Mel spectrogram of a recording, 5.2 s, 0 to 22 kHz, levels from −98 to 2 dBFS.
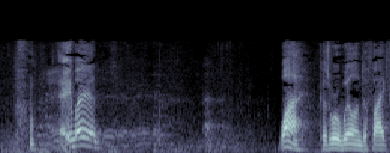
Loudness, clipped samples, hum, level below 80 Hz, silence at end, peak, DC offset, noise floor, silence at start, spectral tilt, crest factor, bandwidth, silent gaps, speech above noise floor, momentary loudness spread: -27 LUFS; under 0.1%; none; -62 dBFS; 0.05 s; -10 dBFS; under 0.1%; -67 dBFS; 0.2 s; -5.5 dB/octave; 20 dB; 7.6 kHz; none; 42 dB; 18 LU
